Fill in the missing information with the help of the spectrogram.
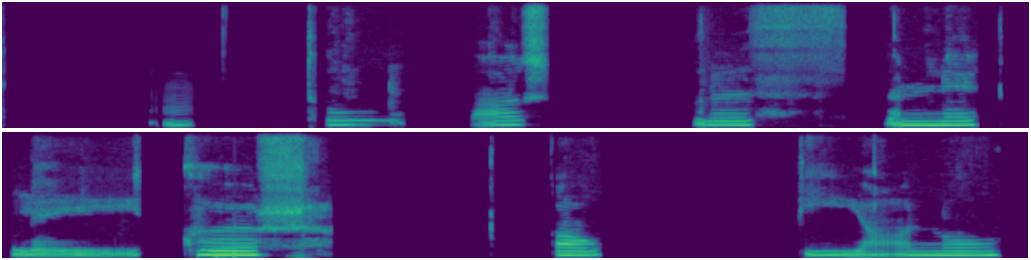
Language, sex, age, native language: Icelandic, female, 8, Icelandic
